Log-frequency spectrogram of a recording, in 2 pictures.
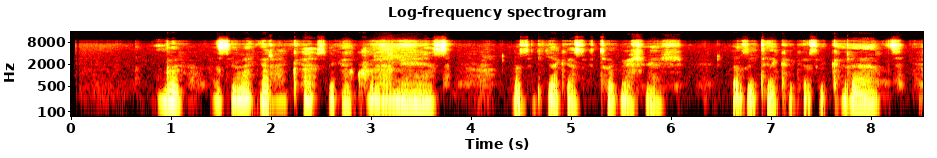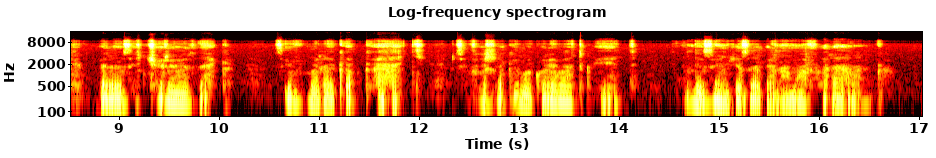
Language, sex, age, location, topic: Kinyarwanda, female, 50+, Musanze, agriculture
